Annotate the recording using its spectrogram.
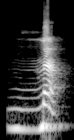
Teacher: La letra M representa el fonema nasal labial maleta, porque estamos también con la nariz, ma, ¿no? Cuando decimos el sonido nos va saliendo también por la nariz. Y aparte es labial porque tenemos que cerrar los labios.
